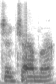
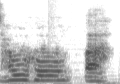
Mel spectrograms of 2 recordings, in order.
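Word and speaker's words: jojoba: So, hoba, it's not pronounced jajjaba because in parenthesis it says ho hobba uh residue since it it does not grow in the immediate area.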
